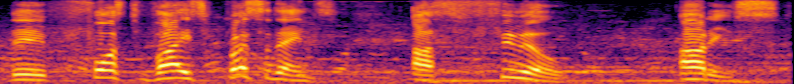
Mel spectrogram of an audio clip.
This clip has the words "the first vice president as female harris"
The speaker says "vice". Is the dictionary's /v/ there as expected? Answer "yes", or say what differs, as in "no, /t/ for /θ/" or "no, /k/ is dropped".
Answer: yes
